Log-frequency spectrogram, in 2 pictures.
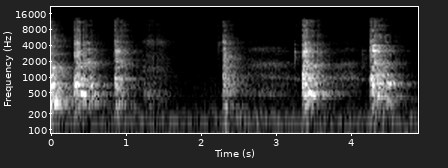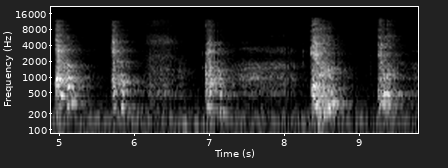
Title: Girl Coughing 375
